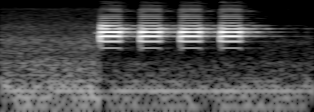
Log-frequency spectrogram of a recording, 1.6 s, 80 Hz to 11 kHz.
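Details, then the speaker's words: Kidde voice-alert smoke and carbon monoxide detector with a 10-year battery, on a home self-test: four sharp, even high beeps about a fifth of a second apart; the unit passed and works normally. "So this has a 10-year battery in it, and I just changed out the house's air filters, and while I had the ladder out, I decided I'd test all these guys out. And they work good."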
